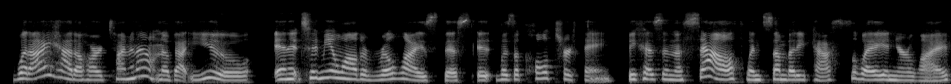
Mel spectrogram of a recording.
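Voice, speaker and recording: A woman with a normal speaking voice and an American accent talks at a moderate pace against a quiet background, her fairly high pitch showing ordinary variation. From western US. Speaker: licensed counselor and podcast host. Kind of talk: casual chat.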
